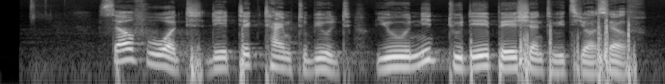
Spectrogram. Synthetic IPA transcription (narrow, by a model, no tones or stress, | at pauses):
sɛlfwɔtdetʰek̚tʰãɪ̃mtʰubild | junid̚tʰudepeʃɛ̃ntwitjɔsɛlf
